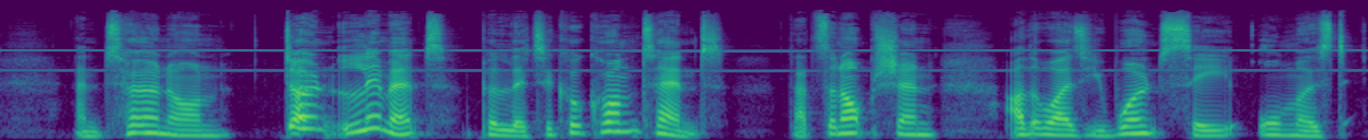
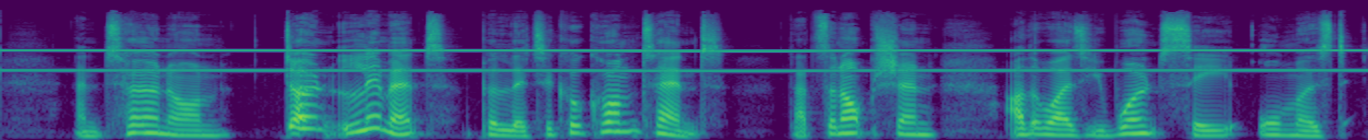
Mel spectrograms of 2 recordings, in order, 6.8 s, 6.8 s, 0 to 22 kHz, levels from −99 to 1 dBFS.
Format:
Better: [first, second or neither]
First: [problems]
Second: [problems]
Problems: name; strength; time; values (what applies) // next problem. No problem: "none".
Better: first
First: high-pitched whine; faint; throughout; 5 kHz, 30 dB below the speech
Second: high-pitched whine; loud; throughout; 5 kHz, 6 dB below the speech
